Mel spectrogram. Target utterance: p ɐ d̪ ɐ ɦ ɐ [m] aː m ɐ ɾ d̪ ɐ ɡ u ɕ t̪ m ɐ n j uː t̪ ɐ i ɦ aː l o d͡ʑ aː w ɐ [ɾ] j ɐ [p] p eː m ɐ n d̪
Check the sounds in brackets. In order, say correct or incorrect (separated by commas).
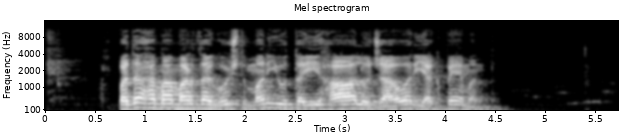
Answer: correct, correct, incorrect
